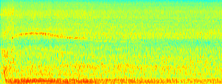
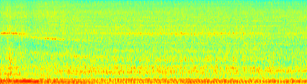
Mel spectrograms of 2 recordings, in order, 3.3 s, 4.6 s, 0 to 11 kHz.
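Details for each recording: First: Supercharged BMW that lost power and showed an abnormally lean air-fuel ratio: it starts fine but idles unevenly and lumpily with a regular stumble, struggling to idle, as one cylinder is not firing. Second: BMW E46 330i manual touring (supercharged): after cylinder-four coil pack reconnected and properly clipped in, misfire cured; steady, even idle, all cylinders pulling smoothly.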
